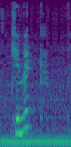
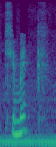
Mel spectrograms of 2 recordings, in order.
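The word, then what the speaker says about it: qimmiq: say it right because it's not case it's not gimmick it's chemic with a uvular plosive which is like like a k but back further in the mouth that's not quite okay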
